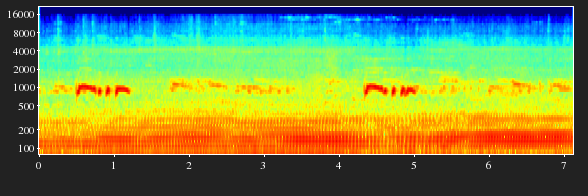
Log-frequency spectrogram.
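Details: Zebra doves, Cemani and Silver varieties, singing actively. Two clear soft coo phrases, each rising then tumbling into rolling notes, with faint coos between, over a steady low engine-like hum.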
